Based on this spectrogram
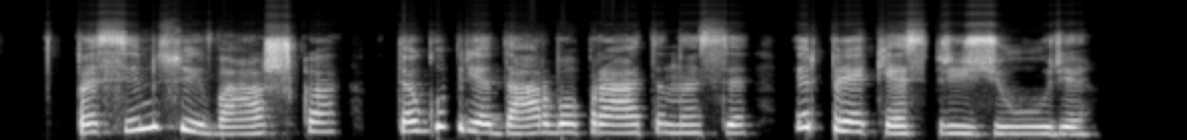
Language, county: Lithuanian, Vilnius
